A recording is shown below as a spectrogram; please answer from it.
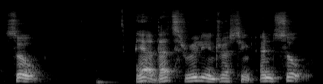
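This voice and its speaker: A man interviewing someone in a casual conversation, phrasing his thoughts in a halting, thoughtful way. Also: on the high side, a little mellow, husky.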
